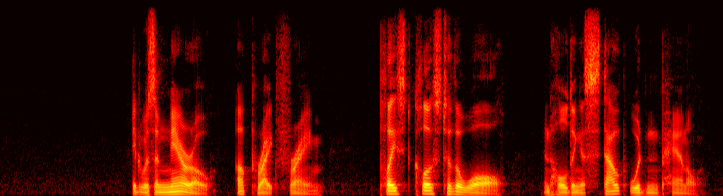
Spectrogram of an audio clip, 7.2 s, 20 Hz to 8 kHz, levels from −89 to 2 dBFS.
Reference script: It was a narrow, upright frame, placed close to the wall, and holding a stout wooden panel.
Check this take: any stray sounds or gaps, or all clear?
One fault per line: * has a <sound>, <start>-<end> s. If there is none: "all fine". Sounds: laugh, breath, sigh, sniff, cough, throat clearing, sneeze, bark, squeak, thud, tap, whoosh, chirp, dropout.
all fine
